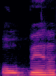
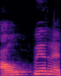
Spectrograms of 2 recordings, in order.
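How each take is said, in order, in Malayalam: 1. ആദ്യ സ്വരാക്ഷരം ലളിതമായ 'oh' ആണ്. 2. ആദ്യ സ്വരാക്ഷരം 'ow' പോലെ ഒഴുകിപ്പോകുന്നു. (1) "ഓ പെയർ എന്നും പറയും" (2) "ഔ പെയർ അല്ലെങ്കിൽ"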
